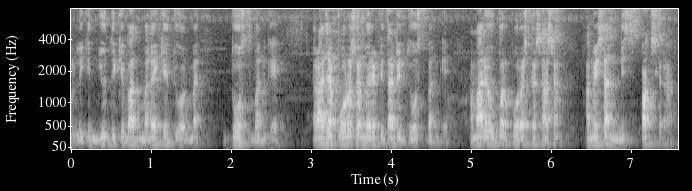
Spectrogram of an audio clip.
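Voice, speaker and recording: Man, storybook narrator, steady even reading, mid pitch.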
